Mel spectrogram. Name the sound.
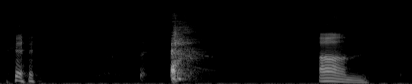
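coughing fit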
